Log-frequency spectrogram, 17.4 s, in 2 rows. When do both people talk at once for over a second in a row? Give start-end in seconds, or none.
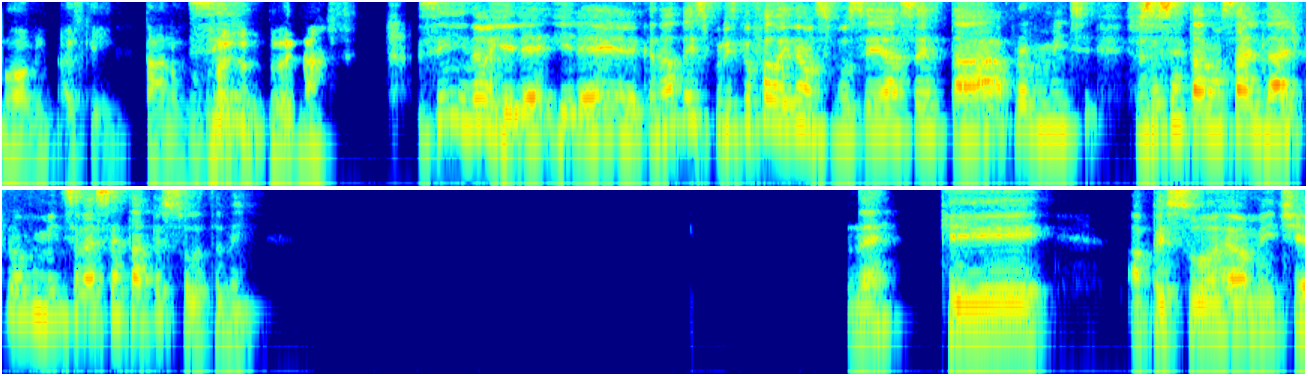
none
